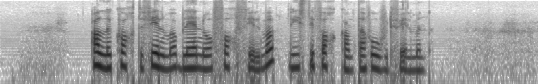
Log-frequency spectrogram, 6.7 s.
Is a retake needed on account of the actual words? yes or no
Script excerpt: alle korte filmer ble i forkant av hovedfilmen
yes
